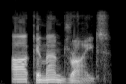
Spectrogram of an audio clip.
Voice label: "archimandrite", British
